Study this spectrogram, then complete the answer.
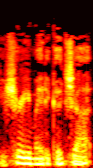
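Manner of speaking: quiet whisper. Retelling what a man asked at the blind after the shot, retelling a whisper. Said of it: "he's whispering the whole time".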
